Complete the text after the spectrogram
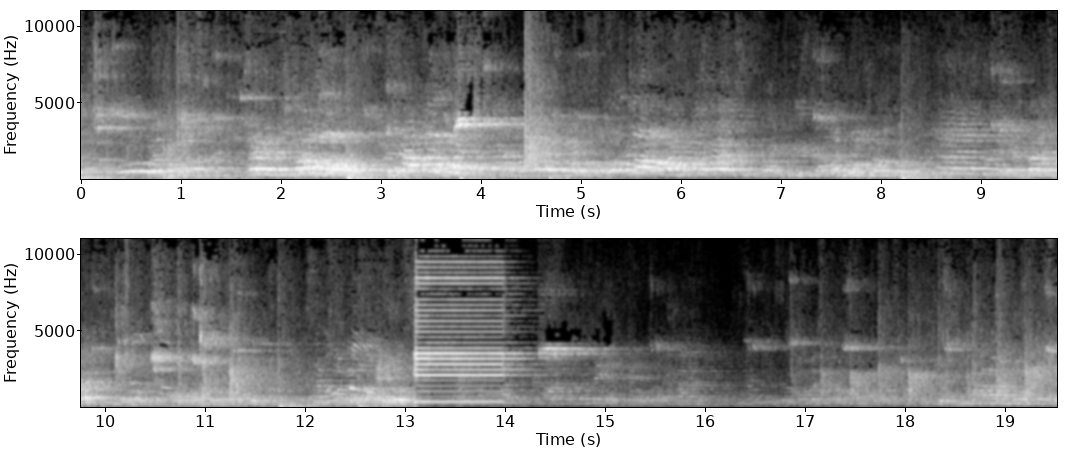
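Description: Basketball shoes squeak on the court.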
